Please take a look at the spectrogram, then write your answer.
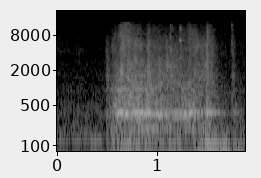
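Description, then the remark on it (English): A desk drawer slides open with a steady wooden scraping rumble lasting about a second and a half, moderately loud, after a brief quiet moment. “Each of you, if you look in that drawer, will you look in that drawer?”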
